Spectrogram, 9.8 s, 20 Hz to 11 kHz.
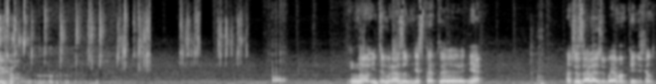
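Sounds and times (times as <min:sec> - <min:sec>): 
speech: 0:00.0 - 0:01.0, 0:05.2 - 0:07.3, 0:08.5 - 0:09.8
dice rattling and clattering: 0:00.0 - 0:04.2.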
